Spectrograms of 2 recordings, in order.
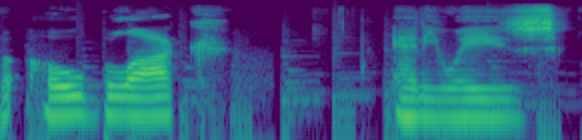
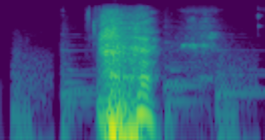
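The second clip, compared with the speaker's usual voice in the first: burst of laughter; 13 dB louder than usual. Real, not acted. Commentator laughing at troll.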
